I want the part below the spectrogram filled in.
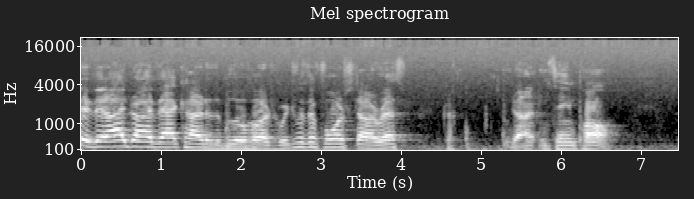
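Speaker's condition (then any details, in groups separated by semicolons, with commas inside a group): Cerebral palsy; since birth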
